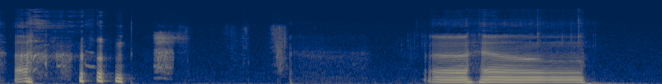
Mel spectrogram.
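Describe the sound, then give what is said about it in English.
Keys tap on a computer keyboard in a short burst of quick clicks at the start, followed by scattered quieter sounds. Near the end, people talk and laugh. “I don't even know what I'm typing. But I typed it, so...”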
